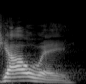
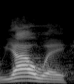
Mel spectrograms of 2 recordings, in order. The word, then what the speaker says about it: Yahweh: And so YHVH is Yahweh. The V is like a W, Yahweh. And we've added the vowels from Adonai to this tetragrammaton and put it together for Yahweh.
